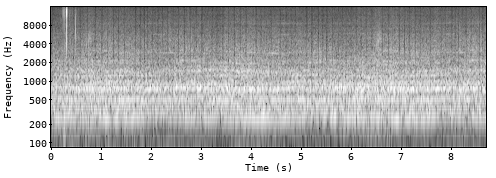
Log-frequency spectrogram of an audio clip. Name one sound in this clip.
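A racing car engine drones at high revs.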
